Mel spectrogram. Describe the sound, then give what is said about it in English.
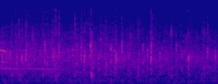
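An audience at a church service applauding friends in the family room: steady, dense clapping from many hands, a continuous crackling patter at moderate level, with no voices rising above it. “Yeah, you want to give them a hand?”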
